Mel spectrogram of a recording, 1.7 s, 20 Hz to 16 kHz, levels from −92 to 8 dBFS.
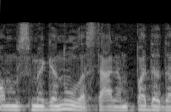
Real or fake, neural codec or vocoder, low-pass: fake; codec, 16 kHz, 16 kbps, FreqCodec, larger model; 7.2 kHz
